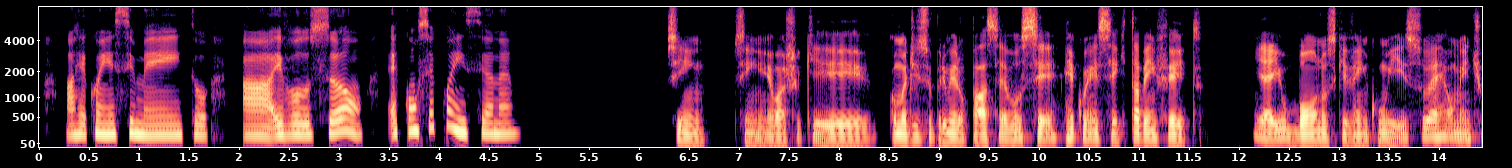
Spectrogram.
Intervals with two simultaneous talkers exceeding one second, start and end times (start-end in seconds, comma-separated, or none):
none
